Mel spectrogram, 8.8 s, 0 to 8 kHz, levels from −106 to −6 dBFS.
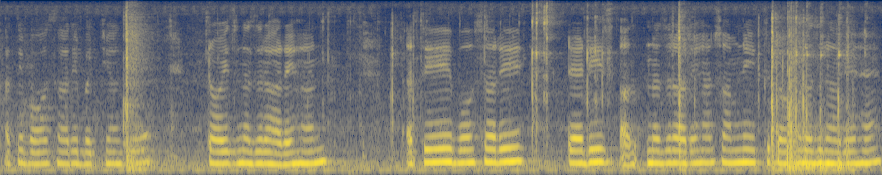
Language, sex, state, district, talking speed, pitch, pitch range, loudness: Punjabi, female, Punjab, Fazilka, 170 wpm, 210 Hz, 205-225 Hz, -16 LUFS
